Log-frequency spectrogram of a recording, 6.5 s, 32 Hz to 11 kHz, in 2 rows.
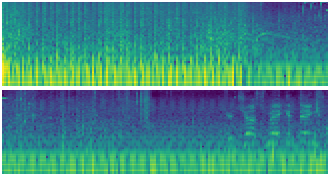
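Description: Sustained rapid gunfire rattling against a turret in a PS4 Dark Zone shooter, loud dense bursts for the first couple of seconds, then dropping to scattered softer shots over a steady low hum and game ambience.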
